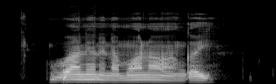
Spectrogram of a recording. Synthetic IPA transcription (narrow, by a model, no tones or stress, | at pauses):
uβananɛnamwanawaŋɡai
